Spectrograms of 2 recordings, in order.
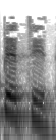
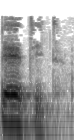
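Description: First: The name is pronounced the French way. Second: The name is pronounced the English way. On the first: "în francez e Pettit" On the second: "în engleză probabil e Pettit"

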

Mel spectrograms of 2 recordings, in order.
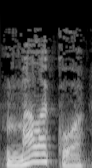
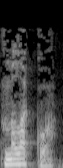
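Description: First: Every vowel is pronounced fully and clearly. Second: The unstressed vowels are weakened and reduced. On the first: The speaker calls it right. "Кажам выразна" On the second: The speaker calls it wrong. "не «малако», як по-расейску"

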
